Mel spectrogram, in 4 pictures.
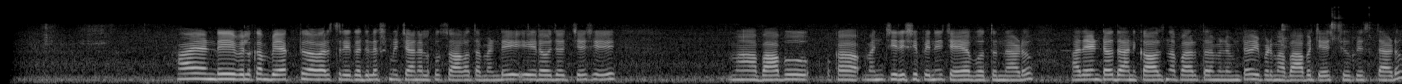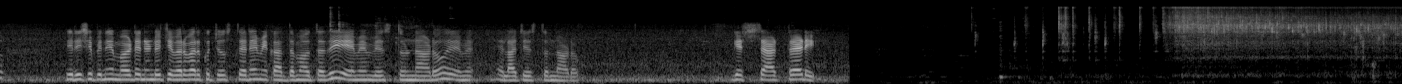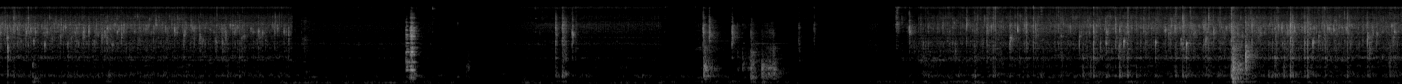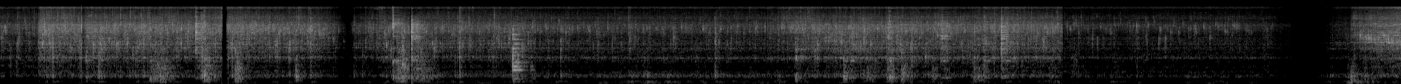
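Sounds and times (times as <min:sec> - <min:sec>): hot oil sizzling: 0:24.6 - 0:35.6, 0:36.7 - 0:56.0.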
